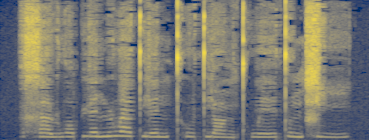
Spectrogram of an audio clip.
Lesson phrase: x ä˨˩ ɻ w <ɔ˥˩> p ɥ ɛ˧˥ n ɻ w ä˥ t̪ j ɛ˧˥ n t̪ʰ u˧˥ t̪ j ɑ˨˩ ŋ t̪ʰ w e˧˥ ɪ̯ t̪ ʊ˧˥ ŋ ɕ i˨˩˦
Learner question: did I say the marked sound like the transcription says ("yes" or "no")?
no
